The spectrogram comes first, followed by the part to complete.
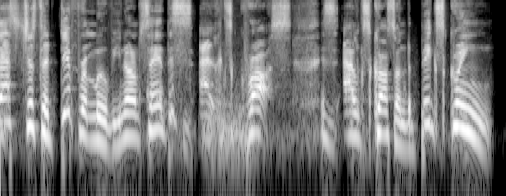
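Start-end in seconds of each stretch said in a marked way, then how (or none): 1.6-4.9 slow, proud, hyped-up superfan voice. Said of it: "Why are you saying Ale-, Alex Cross like you a big Alex Cross fan".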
